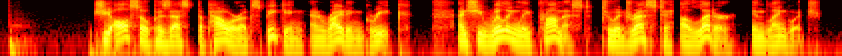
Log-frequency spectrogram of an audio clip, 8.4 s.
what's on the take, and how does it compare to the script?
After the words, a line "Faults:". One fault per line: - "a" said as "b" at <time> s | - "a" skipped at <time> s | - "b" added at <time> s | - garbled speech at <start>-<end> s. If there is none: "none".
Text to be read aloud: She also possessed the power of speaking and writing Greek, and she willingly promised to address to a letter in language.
She also possessed the power of speaking and writing Greek, and she willingly promised to address to a letter in language.
Faults:
none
